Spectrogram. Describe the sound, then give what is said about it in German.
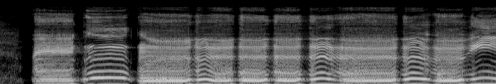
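A voice imitates a dial-up modem connecting to the internet, making loud, continuous warbling tones that rise and fall in quick repeated arcs, broken by short hissy, static-like bursts for several seconds. “Das macht immer so ganz komisch Geräusche.”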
